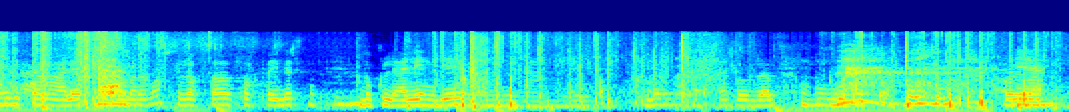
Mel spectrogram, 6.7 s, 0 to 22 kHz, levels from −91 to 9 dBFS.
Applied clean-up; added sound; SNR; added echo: none; Dog; 2 dB; none.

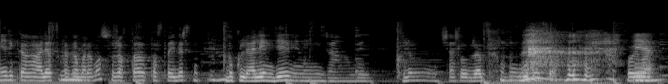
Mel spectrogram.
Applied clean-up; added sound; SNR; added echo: none; none; none; none.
